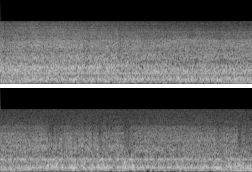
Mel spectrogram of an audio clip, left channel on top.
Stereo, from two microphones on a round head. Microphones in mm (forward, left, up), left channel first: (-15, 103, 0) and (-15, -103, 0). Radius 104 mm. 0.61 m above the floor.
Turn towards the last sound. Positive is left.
No sound to turn to.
